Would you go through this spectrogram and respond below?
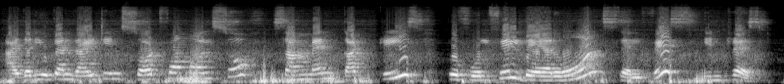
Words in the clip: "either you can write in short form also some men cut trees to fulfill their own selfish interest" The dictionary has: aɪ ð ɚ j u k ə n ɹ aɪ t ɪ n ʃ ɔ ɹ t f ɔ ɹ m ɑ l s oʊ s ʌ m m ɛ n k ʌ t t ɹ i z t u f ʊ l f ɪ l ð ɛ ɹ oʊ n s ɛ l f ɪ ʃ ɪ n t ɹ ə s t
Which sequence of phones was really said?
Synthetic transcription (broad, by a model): aɪ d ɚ j u k ə n ɹ aɪ t ɪ n s ɔ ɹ t f ɔ ɹ m ɑ l s oʊ s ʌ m m ɛ n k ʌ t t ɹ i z t u f ʊ l f ɪ l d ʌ ɹ oʊ n s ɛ l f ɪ s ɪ n t ɹ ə s t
